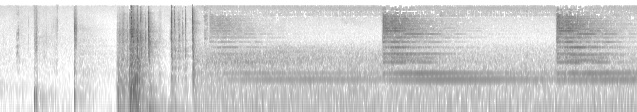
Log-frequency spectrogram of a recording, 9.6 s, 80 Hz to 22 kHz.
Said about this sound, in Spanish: Cada noche, cuando la Catedral del Mar toca las campanadas de las 10, salgo a la terraza de mi apartamento, en el Raval de Barcelona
